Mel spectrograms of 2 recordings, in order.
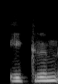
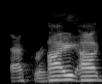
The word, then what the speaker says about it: Akron: No, in fact, to that end, it reminded me of a very interesting project called Sounds of Akron, or Sounds in Akron, which was basically a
